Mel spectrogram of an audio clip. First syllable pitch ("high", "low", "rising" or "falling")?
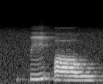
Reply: rising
